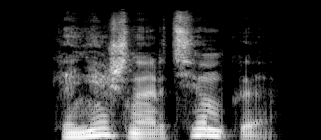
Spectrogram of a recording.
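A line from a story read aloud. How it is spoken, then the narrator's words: Gentle. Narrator (Russian): ласково сказала она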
